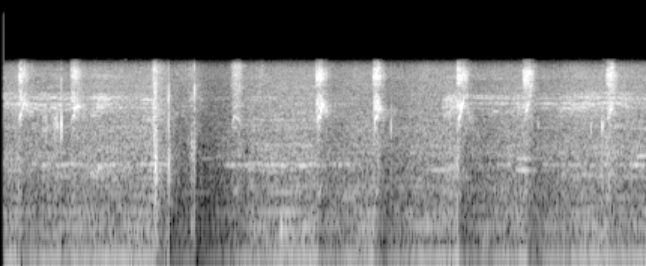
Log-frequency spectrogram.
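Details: Cat with coughing fits after surgery to remove cancerous breast tumors: a run of short, sharp hacking coughs in quick succession.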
